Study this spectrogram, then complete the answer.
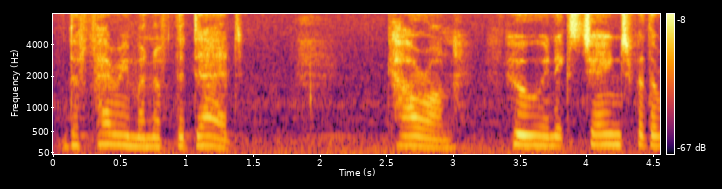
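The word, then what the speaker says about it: Charon: it's just as you described it only your pronunciation is a little off the name you heard wasn't karen it was c-h-a-r thank you literally spelling it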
